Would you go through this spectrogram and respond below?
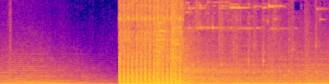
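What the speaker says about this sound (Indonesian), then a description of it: "Jason di sini sedang melakukan perlawanan aksi tembak-menembak dengan para antek-antek dengan gaya point blank" Rapid automatic gunfire erupts in a movie shootout at point-blank range, a loud rattling burst of closely spaced shots after a quieter rumbling lead-in, followed by continued chaotic firing and action noise.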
